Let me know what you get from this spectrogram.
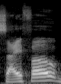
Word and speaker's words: Sipho: How do you say that name? – I believe it's Sipho, but Tyler.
